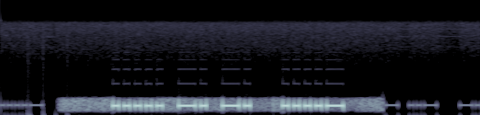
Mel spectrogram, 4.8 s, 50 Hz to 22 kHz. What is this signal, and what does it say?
Morse code, heard as a keyed tone, about 20 wpm, 410 Hz. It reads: 5NN 4
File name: CW / cqww-cw-k5tr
